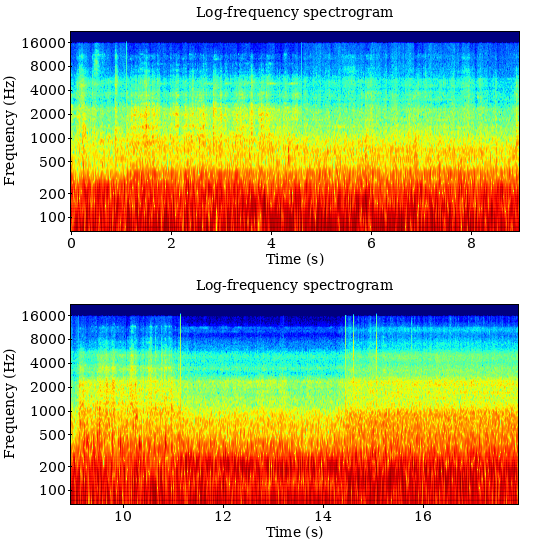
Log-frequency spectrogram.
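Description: Bangladesh Railway intercity passenger train running along the track, heard from an open carriage doorway: a steady, loud rumble of the carriage on the rails.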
